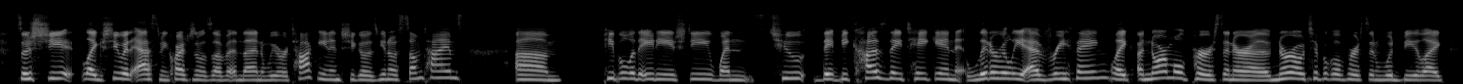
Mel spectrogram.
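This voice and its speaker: Speaking at a fairly quick pace, a woman with a fairly high pitch shows big swings in loudness and ordinary pitch variation, in a dry, close recording with no echo and a quiet background. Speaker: podcast co-host. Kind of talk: casual chat. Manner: animated.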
